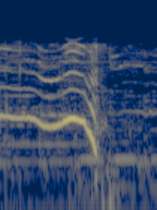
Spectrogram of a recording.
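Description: A high-pitched voice holds one long note that rises, stays level, then drops away sharply, with a faint steady tone behind it.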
